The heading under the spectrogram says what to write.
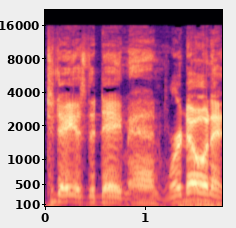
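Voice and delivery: rough, creaky put-on voice. Retelling what you told Cam moments after walking out of BioWare, in a Randy Macho Man voice. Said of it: "In the Randy Macho Man voice".

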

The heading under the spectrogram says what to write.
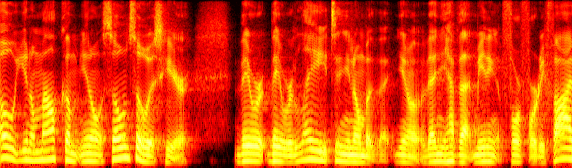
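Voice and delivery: normal talking voice

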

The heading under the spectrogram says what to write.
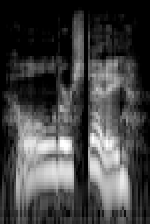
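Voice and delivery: grumbling, half-audible mumble. Crossing a deep drop-off on a mountain, a woman speaks to her companion, muttering. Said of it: "she muttered".

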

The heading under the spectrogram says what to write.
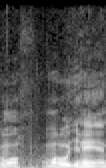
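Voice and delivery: ordinary delivery

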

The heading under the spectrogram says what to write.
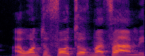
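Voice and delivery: put-on Polish accent. Retelling what a customer at the photo studio said: Polish accent. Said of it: "That's my best Polish accent".

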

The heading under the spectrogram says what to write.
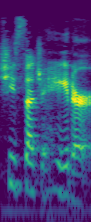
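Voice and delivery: ordinary talk, nothing marked

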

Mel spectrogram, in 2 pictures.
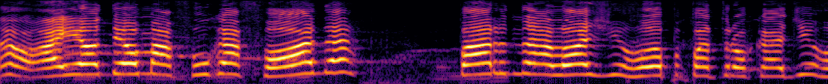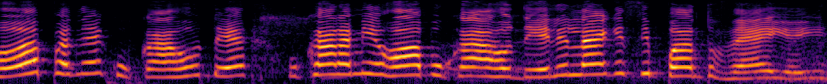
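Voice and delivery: put-on piercing, high, shrill whistle-like voice. A fugitive character in a role-play recounts an escape: shrill whistle-like voice. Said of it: "A polícia tá toda atrás de mim, hein? Eu sou um fugitivo. ... Ainda mais essa voz de apito".

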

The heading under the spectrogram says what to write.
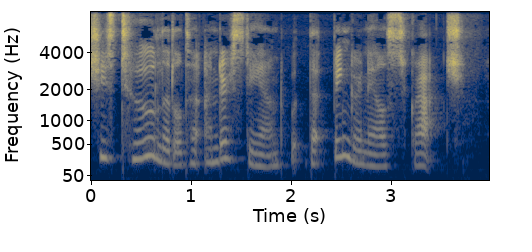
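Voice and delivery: ordinary delivery

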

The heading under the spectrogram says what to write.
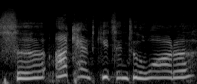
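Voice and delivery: put-on high, whiny small-boy voice. Retelling a story character's plea, in a whiny Tiny Tim voice. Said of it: "I think this was like a Tiny Tim kind of voice here".

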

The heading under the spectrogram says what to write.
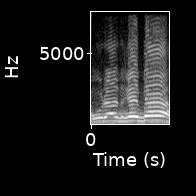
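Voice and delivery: high, loud, coach-style shouting.

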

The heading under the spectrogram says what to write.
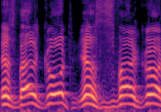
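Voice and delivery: loud, put-on Russian accent. Speaker announces a Russian accent and does it, put-on Russian accent. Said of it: "let me do a Russian accent".

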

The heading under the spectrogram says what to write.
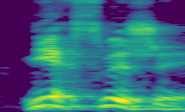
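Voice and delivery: loud, high hollered shout. Dad answers Mom, who asked him to be quieter, shouting. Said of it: "krzyknął tata".

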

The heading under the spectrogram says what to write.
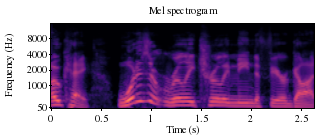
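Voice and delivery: usual speaking voice

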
